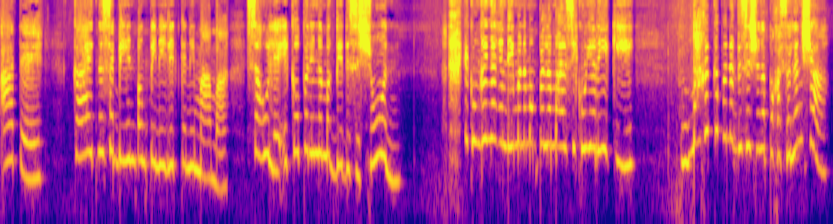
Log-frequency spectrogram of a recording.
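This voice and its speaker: An actress with a Filipino accent playing an earnest, frank younger sister in a radio romance drama. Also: female voice, very high voice, animated, normal speed. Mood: reproachful, pleading. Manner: probing, earnest, reproachful.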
